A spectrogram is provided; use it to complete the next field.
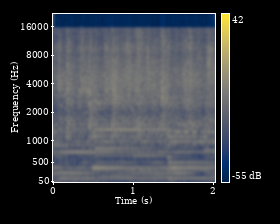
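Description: A church audience applauds a family at a child dedication in a steady, dense wash of clapping that holds for the full two seconds, with sustained musical tones humming underneath.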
